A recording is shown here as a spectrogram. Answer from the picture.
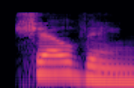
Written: shelving

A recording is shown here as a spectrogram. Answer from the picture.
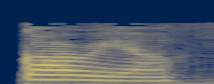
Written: Goriot

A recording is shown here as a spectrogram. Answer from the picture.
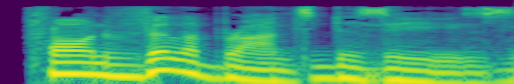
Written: von Willebrand's disease

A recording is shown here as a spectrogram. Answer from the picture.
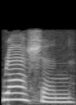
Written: ration

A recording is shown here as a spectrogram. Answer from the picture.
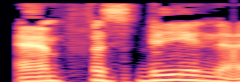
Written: amphisbaenous

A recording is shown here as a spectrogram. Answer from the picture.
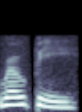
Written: ropey

